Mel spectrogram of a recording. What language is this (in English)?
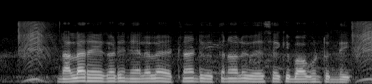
Telugu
